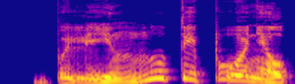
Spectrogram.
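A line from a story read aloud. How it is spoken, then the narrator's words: Grumbling mutter. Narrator (Russian): пробурчал Вась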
